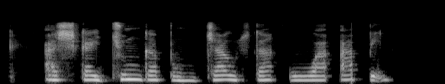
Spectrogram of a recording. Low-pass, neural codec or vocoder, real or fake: 7.2 kHz; none; real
